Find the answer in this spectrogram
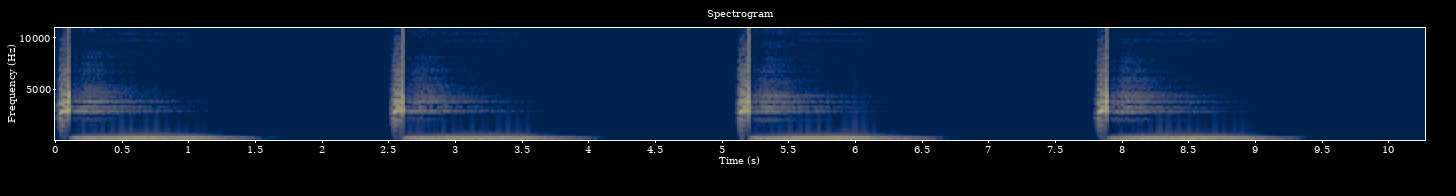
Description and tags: UI 6-18 Confusion blip(TmStrtch,multiprocessing)
Sounding commands, select, actions, alarms, confirmations, etc. Perhaps it will be useful for you. Enjoy it. If it does not bother you, share links to your work where this sound was used.
screen, beep, confirm, menu, blip, film, application, fx, select, sfx, signal, alert, switch, computer, GUI, interface, bleep, typing, effect, click, game, alarm, option, gadjet, cinematic, keystroke, button, command, UI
